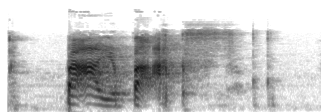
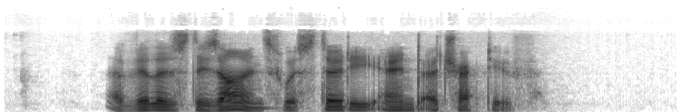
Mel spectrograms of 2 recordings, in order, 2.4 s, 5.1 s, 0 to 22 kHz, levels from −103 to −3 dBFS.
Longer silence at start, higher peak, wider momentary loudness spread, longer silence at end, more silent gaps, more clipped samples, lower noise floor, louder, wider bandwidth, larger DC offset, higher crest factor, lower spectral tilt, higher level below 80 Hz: second, 0.05 s vs 0.8 s; about the same, -2 dBFS vs -2 dBFS; first, 19 LU vs 14 LU; second, 0.85 s vs 1.2 s; neither; neither; second, -55 dBFS vs -81 dBFS; first, -15 LUFS vs -21 LUFS; first, 9 kHz vs 7.4 kHz; neither; about the same, 18 dB vs 20 dB; second, 1.5 dB/octave vs -5.5 dB/octave; second, -72 dBFS vs -52 dBFS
